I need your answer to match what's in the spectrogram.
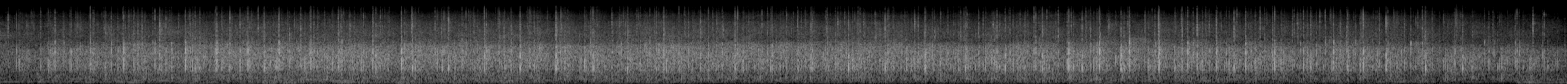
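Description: Sustained applause from a large audience packing a Radio Nacional auditorium, welcoming a violinist and a pianist to the stage, a dense, steady crackle of many hands clapping at an even level for the whole stretch, with no voices rising above it.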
